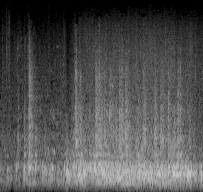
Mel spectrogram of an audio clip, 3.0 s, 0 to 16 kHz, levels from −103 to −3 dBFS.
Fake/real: fake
